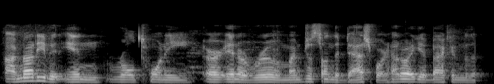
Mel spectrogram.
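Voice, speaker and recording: A man's voice: lowish voice, a little fast, a bit bright. A man chatting casually on a voice call, asking puzzled questions. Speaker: player on a voice call. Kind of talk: casual chat. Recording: dull voice-chat audio.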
